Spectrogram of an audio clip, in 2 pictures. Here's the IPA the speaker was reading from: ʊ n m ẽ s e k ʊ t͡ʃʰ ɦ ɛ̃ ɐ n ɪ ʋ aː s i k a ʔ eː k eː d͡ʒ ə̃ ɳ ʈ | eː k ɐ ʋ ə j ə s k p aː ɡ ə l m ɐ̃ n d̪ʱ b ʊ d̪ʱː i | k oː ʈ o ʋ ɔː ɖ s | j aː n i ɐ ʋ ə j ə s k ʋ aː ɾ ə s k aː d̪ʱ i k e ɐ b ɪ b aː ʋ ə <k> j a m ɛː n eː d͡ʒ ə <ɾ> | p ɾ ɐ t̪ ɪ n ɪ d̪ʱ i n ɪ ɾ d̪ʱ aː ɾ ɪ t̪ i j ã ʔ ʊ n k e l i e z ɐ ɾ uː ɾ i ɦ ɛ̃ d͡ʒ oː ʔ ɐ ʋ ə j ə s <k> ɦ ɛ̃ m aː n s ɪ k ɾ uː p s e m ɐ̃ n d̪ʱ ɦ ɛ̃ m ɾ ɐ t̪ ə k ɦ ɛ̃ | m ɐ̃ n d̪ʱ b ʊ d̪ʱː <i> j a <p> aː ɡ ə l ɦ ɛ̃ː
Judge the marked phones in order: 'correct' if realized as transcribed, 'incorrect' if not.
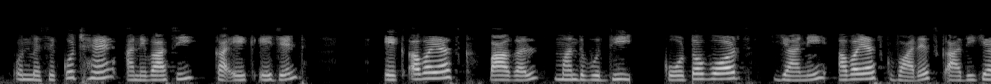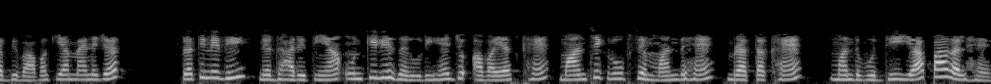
correct, correct, correct, correct, correct

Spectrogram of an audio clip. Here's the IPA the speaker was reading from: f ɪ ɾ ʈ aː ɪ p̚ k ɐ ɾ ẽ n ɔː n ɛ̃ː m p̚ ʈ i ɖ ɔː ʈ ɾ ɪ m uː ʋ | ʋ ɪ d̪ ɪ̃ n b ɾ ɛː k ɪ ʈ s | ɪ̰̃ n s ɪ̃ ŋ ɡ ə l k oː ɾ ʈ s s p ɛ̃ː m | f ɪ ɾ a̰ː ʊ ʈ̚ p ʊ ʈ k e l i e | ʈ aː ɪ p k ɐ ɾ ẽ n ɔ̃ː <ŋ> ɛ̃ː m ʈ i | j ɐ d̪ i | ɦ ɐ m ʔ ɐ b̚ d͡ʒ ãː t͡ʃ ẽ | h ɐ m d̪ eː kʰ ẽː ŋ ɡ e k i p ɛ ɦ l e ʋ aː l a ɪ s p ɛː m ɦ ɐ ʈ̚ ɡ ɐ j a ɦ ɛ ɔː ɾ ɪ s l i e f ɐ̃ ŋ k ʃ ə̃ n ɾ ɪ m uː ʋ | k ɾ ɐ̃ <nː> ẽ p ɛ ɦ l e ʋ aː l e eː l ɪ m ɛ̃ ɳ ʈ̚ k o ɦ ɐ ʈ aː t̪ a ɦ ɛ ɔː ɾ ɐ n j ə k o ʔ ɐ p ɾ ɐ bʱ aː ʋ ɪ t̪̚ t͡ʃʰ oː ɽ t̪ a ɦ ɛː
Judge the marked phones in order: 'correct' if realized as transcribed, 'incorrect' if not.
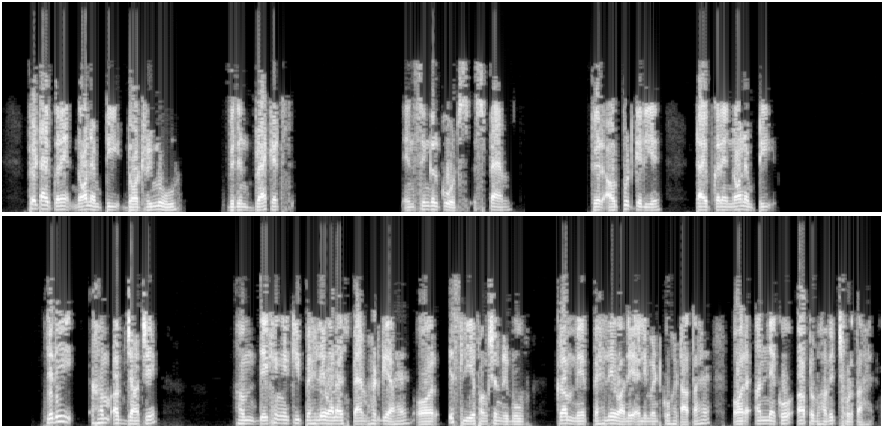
incorrect, incorrect

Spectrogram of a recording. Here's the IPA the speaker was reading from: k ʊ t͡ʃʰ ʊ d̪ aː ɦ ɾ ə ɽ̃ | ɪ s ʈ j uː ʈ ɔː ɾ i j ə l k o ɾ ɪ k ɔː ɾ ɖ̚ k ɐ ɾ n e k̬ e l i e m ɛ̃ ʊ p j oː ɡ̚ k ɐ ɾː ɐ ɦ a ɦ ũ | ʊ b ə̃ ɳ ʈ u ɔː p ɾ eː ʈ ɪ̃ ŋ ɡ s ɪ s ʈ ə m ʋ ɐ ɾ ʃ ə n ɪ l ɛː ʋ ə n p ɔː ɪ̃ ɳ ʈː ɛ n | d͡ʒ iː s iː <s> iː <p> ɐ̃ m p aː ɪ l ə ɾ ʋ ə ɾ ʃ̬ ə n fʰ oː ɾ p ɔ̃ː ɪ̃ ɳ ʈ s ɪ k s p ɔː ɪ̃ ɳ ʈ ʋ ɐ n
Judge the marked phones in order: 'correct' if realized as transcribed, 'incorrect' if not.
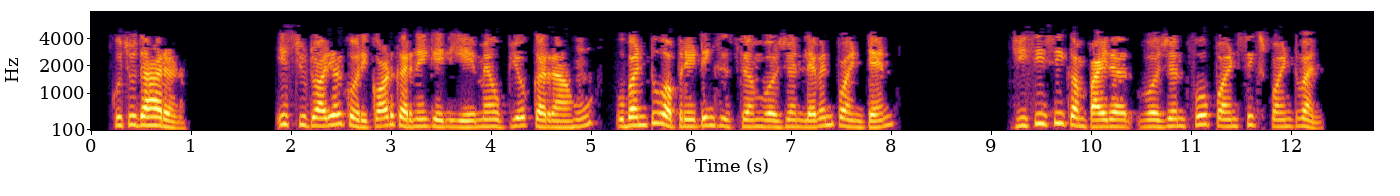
correct, incorrect

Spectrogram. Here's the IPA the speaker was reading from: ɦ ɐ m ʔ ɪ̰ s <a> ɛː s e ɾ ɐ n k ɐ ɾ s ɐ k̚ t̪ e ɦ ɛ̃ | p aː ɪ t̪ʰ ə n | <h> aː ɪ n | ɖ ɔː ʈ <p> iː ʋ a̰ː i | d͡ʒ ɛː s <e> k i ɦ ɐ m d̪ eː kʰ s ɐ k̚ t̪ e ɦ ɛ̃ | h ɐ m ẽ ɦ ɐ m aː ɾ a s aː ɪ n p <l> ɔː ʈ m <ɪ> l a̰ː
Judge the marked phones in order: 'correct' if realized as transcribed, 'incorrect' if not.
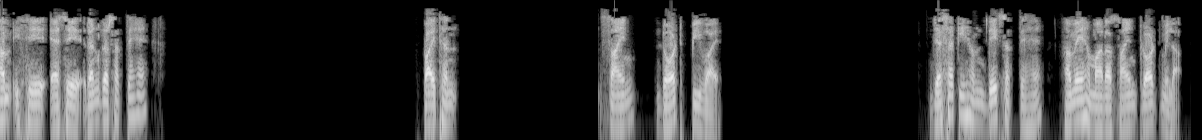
incorrect, incorrect, correct, incorrect, correct, correct

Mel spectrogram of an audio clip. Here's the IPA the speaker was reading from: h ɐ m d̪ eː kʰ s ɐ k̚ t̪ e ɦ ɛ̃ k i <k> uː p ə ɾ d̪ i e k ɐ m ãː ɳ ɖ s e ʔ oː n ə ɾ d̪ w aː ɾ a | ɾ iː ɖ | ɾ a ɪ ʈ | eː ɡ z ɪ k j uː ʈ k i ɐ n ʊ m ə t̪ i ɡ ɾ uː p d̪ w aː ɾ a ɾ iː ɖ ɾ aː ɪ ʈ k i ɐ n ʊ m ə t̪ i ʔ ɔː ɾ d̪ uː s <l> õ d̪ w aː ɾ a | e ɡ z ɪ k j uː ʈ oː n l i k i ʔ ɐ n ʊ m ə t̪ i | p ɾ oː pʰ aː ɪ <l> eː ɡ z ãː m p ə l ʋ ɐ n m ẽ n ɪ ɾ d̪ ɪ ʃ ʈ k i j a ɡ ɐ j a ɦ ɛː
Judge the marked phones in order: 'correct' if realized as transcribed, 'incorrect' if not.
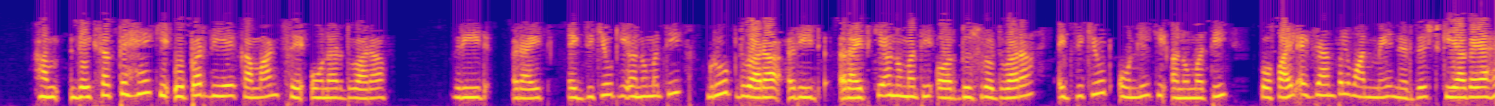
incorrect, incorrect, correct

